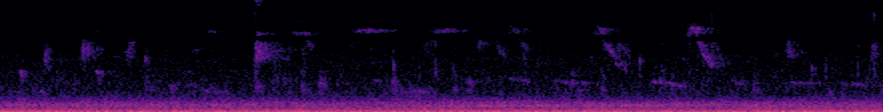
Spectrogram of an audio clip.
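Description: Faint, scattered high chirps of small birds over a steady low background hum.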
